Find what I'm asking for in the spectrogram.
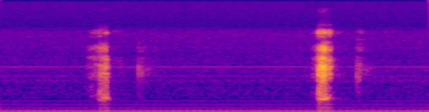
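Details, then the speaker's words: Simulated hiccups voiced by a narrator reading a Halloween picture book aloud: two short, abrupt "hick" throat catches about a second apart over a steady low hum. "It was a dark and spooky Halloween night when we first heard the unusual noise. Hick, hick, hick."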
